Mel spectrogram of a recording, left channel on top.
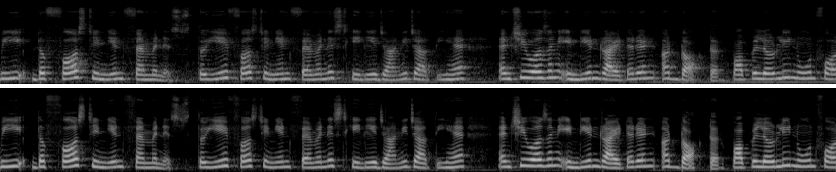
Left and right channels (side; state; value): both; normal; correlation 0.35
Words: the first Indian feminist. तो ये फर्स्ट इंडियन फेमिनिस्ट के लिए जानी जाती हैं and she was an Indian writer and a doctor popularly known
